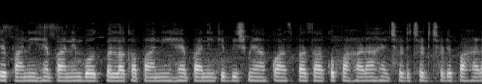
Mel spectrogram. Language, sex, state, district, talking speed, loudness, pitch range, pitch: Hindi, female, Andhra Pradesh, Anantapur, 160 wpm, -18 LUFS, 175-180 Hz, 175 Hz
